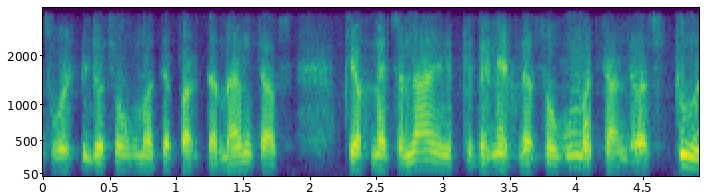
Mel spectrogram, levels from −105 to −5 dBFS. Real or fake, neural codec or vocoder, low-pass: fake; codec, 16 kHz, 1.1 kbps, Voila-Tokenizer; 3.6 kHz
